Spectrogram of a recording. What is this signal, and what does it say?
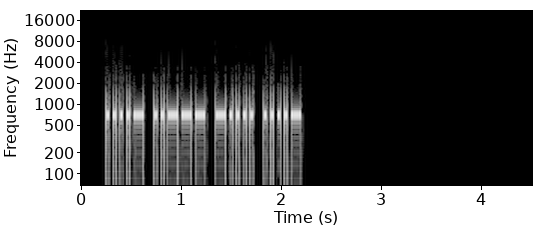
Morse code, heard as a keyed tone, about 34 wpm, 700 Hz. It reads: 4264
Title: Common Cut Numbers - 4-Digit 35wpm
